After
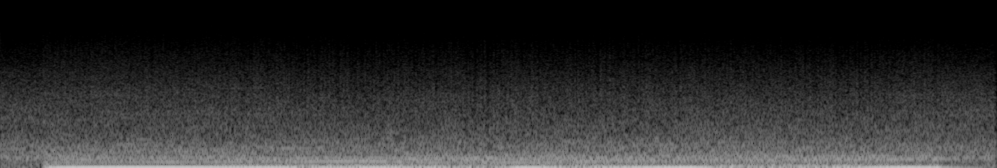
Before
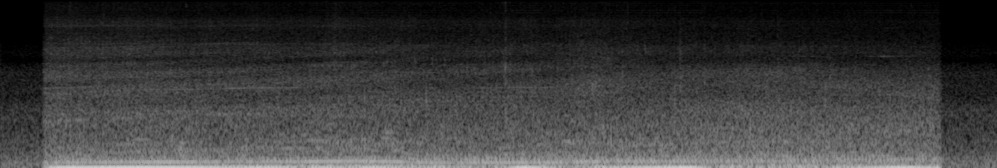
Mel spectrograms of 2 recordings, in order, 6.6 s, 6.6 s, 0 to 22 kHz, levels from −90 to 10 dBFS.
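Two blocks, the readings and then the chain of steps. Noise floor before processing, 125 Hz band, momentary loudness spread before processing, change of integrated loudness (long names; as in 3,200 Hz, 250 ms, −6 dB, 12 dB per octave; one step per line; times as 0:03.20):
−44 dBFS, −5.5 dB, 4 LU, −3.0 dB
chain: octave-band graphic EQ 125/250/500/1,000/2,000 Hz −7/+10/+10/+4/+10 dB
downward compressor, threshold −19 dBFS, peak gain reduction 7.5 dB
repeating echo 72 ms, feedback 59%, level −14 dB
slew-rate limiting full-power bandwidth 6.7 Hz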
